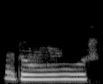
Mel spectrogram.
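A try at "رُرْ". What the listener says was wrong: রুর বলে টান হবে না, র র পেশ রুর।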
